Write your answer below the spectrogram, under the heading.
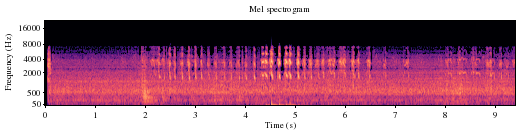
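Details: Falcon at a nest in Koszalin on 7 June 2023 as the male brings small prey, which the female takes and passes on: a rapid, irregular series of harsh, ringing notes, about two per second, swelling louder midway, over steady background hum.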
